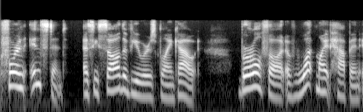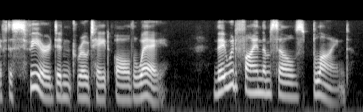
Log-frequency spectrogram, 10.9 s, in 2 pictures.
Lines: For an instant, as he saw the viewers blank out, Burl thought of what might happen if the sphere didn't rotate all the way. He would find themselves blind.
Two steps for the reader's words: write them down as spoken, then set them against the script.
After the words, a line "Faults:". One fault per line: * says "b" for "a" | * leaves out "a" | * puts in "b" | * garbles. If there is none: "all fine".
For an instant, as he saw the viewers blank out, Burl thought of what might happen if the sphere didn't rotate all the way. They would find themselves blind.
Faults:
* says "They" for "He"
